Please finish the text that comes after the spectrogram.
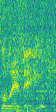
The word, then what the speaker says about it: Loewe: I thought it was called Loewe. It's pronounced Loewe. And it's at L-O-W-E? L-O-E-W-E. Yeah, it's Loewe. It's Loewe.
